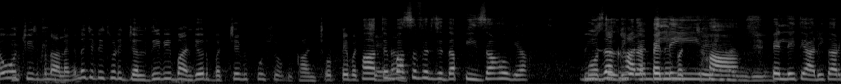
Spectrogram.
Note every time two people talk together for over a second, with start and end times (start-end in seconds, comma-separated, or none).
5.8-7.7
